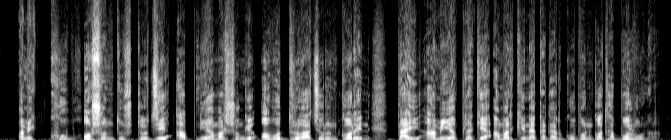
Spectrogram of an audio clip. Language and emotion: Bengali, angry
